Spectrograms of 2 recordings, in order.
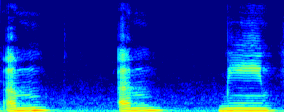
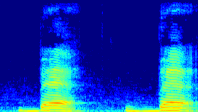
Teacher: جب دونوں ہونٹوں کو با کی نسبت ہم کم سختی سے یعنی توسط کی صفہ دیتے ہوئے ملائیں گے تو حرف میم ادا ہوگا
